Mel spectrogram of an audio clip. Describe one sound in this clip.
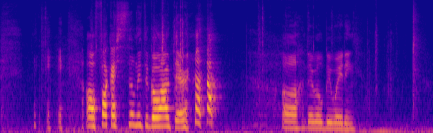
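A young man laughs loudly into a close microphone.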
